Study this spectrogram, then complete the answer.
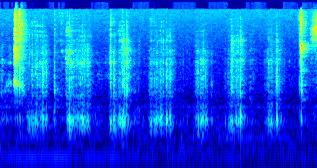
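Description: Someone crunches and chews a sticky, syrup-coated Korean snack, close and quiet, with a steady series of about eight crisp bites and chews spaced roughly half a second apart, no talking.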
